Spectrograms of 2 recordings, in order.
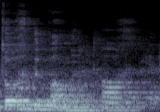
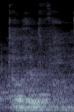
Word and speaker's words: Torre de Palma: I want to make sure I'm pronouncing the name of your vineyard correctly. Torre De Palma? Torre De Palma. Torre De Palma.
